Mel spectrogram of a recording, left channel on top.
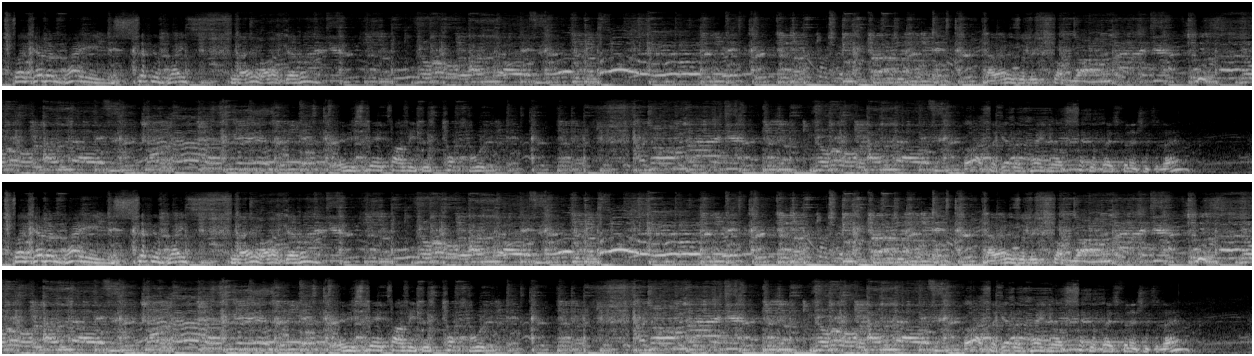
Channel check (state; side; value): quieter; left; 5.4 dB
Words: it. So Kevin Payne, second place today. Well done, Kevin. No, I love it. Now that is a big strong guy. No, I love it. In his spare time, he just chops wood. I don't like it. No, I love it. Alright, so Kevin Payne, your second place finisher today.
